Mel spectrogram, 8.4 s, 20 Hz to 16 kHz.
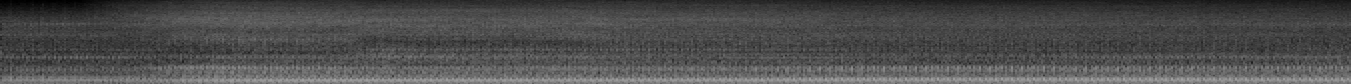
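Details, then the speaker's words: Miller Air Pak 400 welder, believed late-80s, Deutz diesel, not run in a while; cold start at about 35°F after dark, no ether; brief crank, fires at once, even diesel idle with no misses; engine in good shape; normal cold start and idle. "One thing we learned, this Deutz is in good shape. It's now probably 35 or so as it's gotten dark out here, and it fired right up without ether or anything, so that's a good sign."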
